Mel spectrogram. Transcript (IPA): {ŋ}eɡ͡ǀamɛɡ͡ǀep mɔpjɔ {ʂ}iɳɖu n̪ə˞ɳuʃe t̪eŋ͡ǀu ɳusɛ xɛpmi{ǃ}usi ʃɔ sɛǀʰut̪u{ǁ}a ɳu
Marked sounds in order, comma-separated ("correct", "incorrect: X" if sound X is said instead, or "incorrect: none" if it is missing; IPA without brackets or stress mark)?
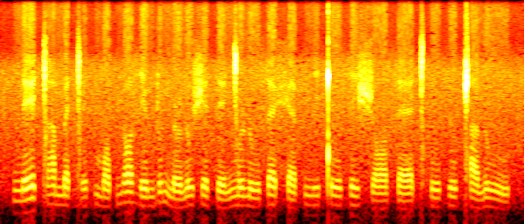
incorrect: n̪, incorrect: z, correct, correct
